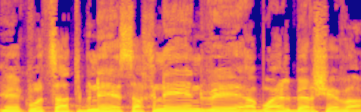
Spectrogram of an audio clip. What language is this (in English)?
Hebrew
